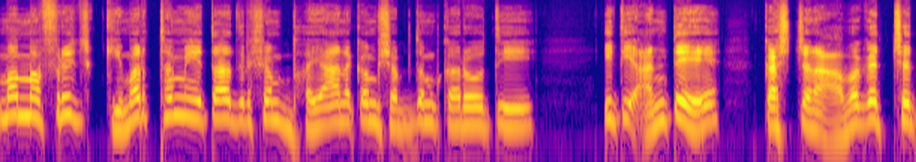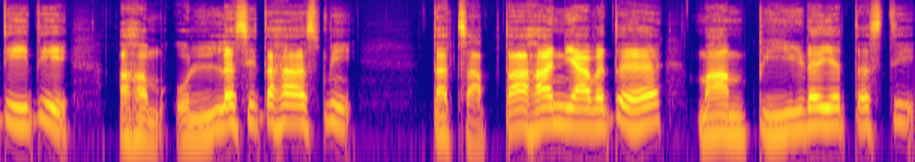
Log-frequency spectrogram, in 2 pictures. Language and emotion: Sanskrit, happy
